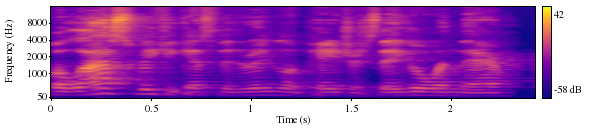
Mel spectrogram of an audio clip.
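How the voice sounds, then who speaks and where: Brief: young male sports host, animated, quotes players in quick asides, bright tone. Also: medium pitch. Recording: roomy echo.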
